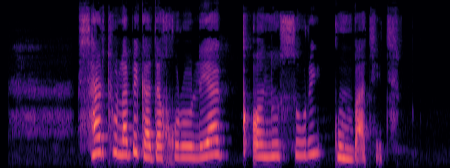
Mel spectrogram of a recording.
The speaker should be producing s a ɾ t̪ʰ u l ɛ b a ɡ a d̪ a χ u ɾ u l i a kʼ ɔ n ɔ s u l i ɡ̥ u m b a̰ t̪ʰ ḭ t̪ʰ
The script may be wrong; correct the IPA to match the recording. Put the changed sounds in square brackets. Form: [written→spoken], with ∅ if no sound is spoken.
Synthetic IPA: s a ɾ t̪ʰ u l ɛ b [a→i] ɡ a d̪ a χ u ɾ u l i a kʼ ɔ n [ɔ→u] s u [l→ɾ] i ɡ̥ u m b a̰ t̪ʰ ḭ t̪ʰ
